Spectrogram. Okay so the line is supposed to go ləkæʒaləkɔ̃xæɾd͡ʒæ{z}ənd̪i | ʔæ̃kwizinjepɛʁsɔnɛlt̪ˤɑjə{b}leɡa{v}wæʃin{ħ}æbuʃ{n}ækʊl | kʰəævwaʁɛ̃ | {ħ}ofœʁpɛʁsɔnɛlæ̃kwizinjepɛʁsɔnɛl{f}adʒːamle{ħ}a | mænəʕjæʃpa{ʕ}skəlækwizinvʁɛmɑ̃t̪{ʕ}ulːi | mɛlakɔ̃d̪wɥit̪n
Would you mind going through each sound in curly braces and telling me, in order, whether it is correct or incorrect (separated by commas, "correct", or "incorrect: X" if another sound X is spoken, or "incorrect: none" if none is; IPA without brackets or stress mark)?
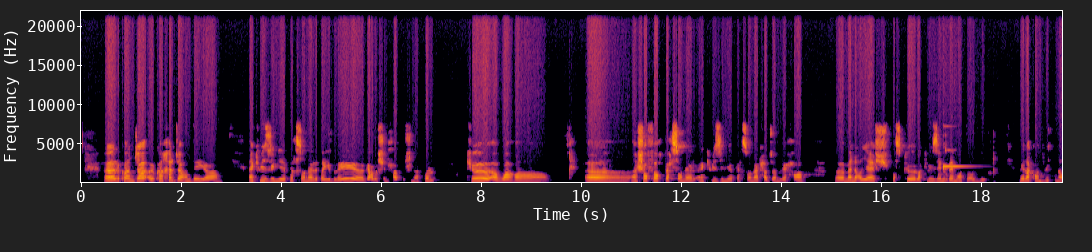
incorrect: ʕ, correct, incorrect: ʕ, correct, correct, incorrect: ʃ, incorrect: ħ, correct, incorrect: ʁ, correct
